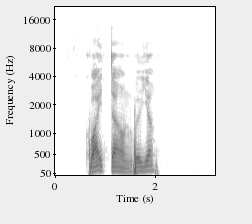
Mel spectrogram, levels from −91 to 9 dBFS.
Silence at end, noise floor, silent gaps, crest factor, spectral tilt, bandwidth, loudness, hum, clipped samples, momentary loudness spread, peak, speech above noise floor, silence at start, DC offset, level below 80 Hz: 1.15 s; under -90 dBFS; none; 22 dB; -6 dB/octave; 13.5 kHz; -37 LUFS; none; under 0.1%; 10 LU; -18 dBFS; over 54 dB; 0.65 s; under 0.1%; -60 dBFS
